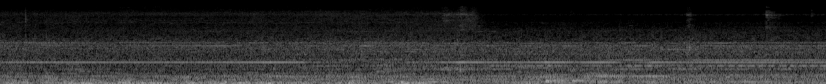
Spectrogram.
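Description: Steady hum of a powered-up CNC vertical machining center standing idle, with a thin steady whine over a low rumble. A few faint clicks come in the second half, as keys on its control panel are pressed.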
